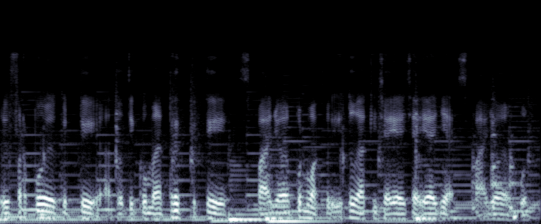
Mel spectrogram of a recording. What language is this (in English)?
Indonesian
